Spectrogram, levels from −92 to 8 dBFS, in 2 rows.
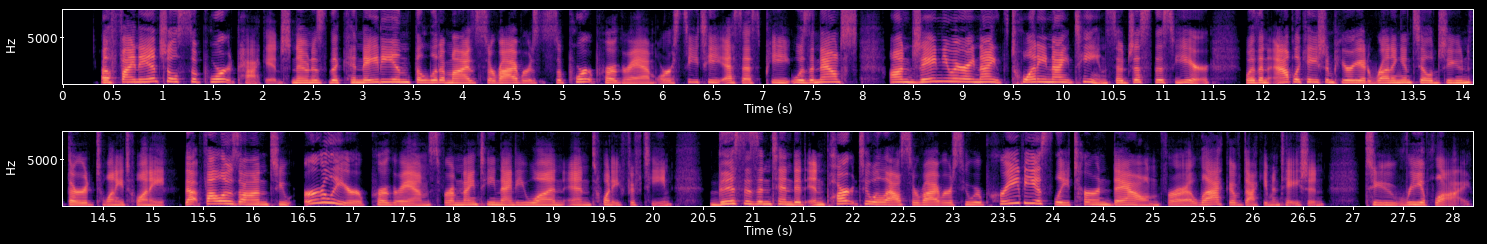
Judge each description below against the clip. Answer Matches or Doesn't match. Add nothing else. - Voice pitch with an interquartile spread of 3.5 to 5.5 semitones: Matches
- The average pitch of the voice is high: Matches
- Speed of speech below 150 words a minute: Matches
